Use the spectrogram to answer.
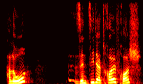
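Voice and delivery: put-on high-pitched, questioning boy hero; cautious young Willi.

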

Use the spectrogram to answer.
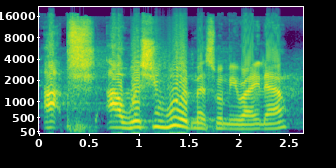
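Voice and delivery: very loud, hammed-up challenge; mock tough bravado. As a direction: bellow it like someone suddenly armed. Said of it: "she went from being scared".

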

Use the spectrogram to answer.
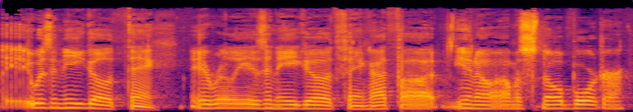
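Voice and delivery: ordinary talk, nothing marked

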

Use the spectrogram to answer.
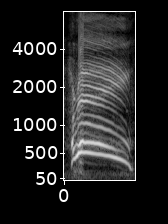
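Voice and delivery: high, loud cheering hooray; shrill-free high party shout; mock cheer. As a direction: celebrate like the staff is thrilled. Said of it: "everybody in the store goes".

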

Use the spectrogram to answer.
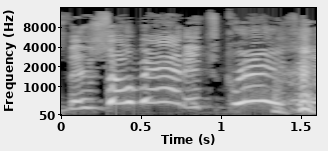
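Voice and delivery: high-pitched imitation of the wife; wife's voice. Wife complaining about the farts, high imitation. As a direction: squeak it out like her. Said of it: "she goes".

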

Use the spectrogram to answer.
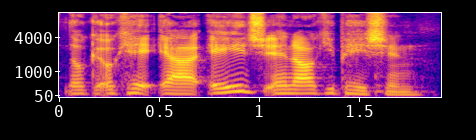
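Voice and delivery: the bubbly desk clerk greeting new arrivals; receptionist woman. Acted. GM as receptionist welcoming the test subjects, bright and chirpy.

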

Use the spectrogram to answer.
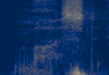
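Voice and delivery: Must struck alone, hard and firm; one firmly stressed Must. Shown as a demonstration. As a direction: hit the word Must on its own. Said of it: "I emphasize the word must".

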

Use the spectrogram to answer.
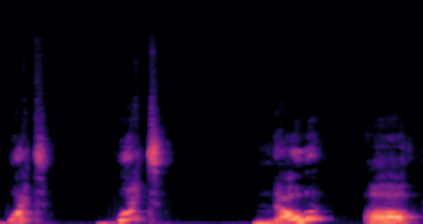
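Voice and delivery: high, loud incredulous cries; stunned, loud exclamations of outrage; outraged disbelief. Real, not acted. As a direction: shriek the disbelief. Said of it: "Didn't mean to rant".

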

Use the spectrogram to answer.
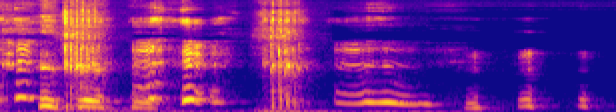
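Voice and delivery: high laugh. Real, not acted. Laughing at red crayon.

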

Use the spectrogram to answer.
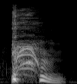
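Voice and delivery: sudden sharp cough; throat-clearing cough. Real, not acted. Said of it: "got a bit of a frog in the throat".

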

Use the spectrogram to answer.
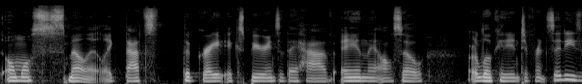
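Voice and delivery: normal talking voice

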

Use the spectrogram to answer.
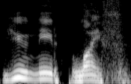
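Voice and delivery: very slow, each word weighed; Jesus, weighty and slow; slow emphatic Jesus. Retold or imitated. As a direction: spell it out slowly to them. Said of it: "Jesus is saying".

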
